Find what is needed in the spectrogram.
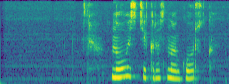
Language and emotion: Russian, neutral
